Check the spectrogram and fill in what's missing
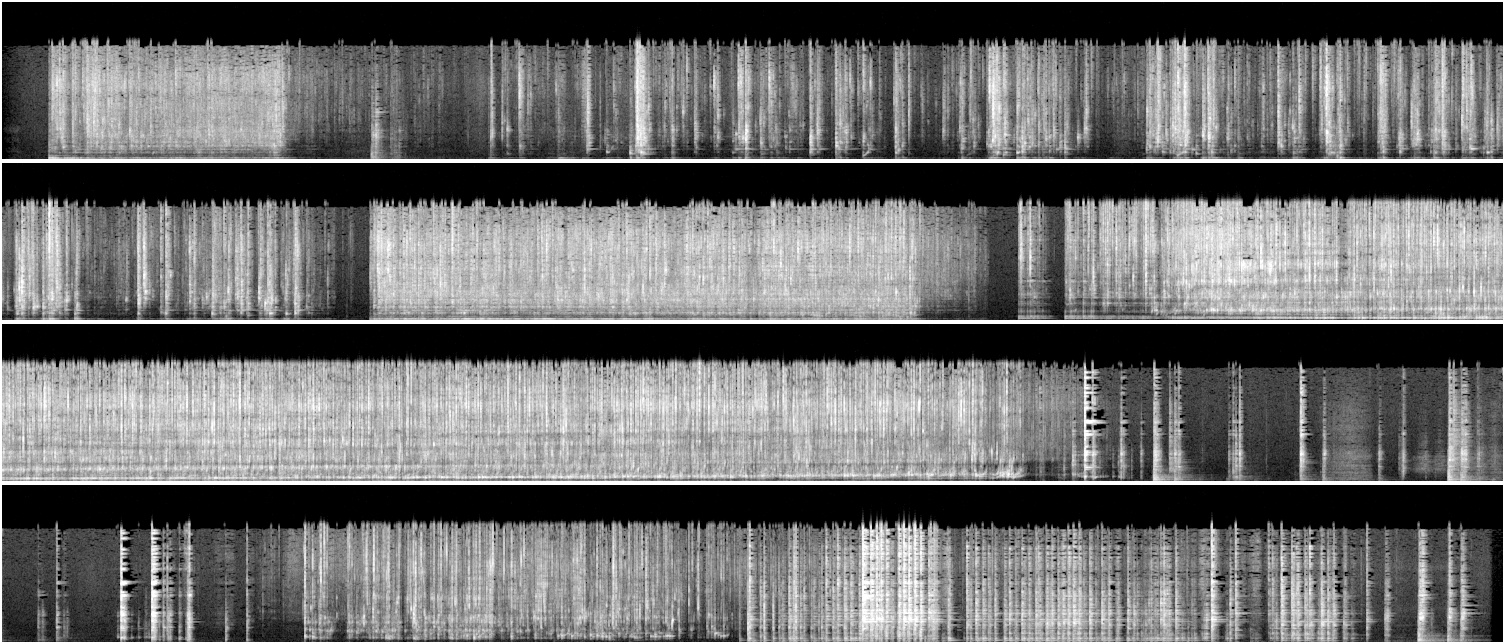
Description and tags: Pouring water from jug
drip, dripping, drop, drops, giessen, giesskanne, jug, kanne, liquid, por-out, pour, pouring, rain, raining, shower, splash, wasser, water, watering-can, wet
